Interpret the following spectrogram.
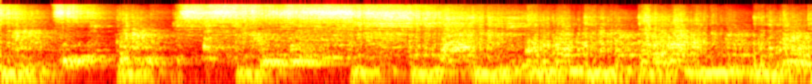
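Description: A live percussion ensemble plays a Latin groove, with marimba, congas and drum kit and a repeating low bass line from the tuba. There is a brief break about half a second in before the full band comes back in.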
